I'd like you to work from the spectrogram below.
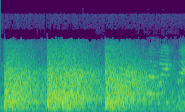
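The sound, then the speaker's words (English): Gunshots ring out as masked men storm a bank in a robbery: three loud, sharp bursts, each followed by a long, noisy tail that blends into the next. “half a dozen men whose faces were concealed by bandanas rushed into the bank and started shooting.”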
